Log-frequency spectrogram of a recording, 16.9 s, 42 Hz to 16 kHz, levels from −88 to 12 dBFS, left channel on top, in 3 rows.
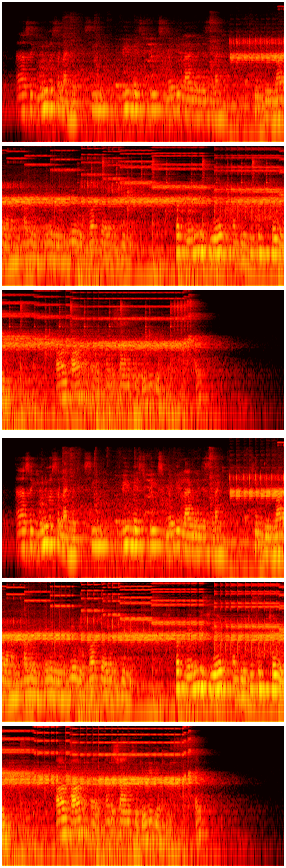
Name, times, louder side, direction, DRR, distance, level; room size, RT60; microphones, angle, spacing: voice 1, 0.3-8.3 9.1-11.5 12.3-14.7 15.1-15.4, right 5 dB, 55° right, 0.3 m, -29 dB
sound 1, 0.7-7.4, right 1 dB, 75° right, 1.3 m, -43 dB
sound 2, 4.4-15.1, right 4 dB, 35° right, 1.2 m, -27 dB
sound 3, 7.1-15.1, left 2 dB, 85° left, 2.0 m, -38 dB
22.5 x 12.5 x 3.3 m
head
